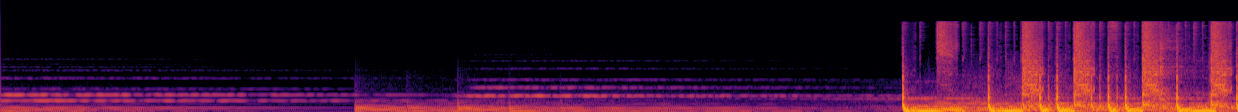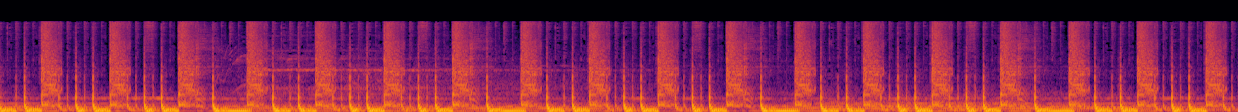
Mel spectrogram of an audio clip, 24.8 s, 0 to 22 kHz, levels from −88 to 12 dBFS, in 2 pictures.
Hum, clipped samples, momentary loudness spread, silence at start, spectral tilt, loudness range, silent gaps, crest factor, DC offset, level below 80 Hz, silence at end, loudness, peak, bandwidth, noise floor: none; under 0.1%; 20 LU; 0 s; -5.5 dB/octave; 20 LU; none; 14 dB; under 0.1%; -18 dBFS; 0 s; -14 LUFS; 0 dBFS; 10.5 kHz; -50 dBFS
